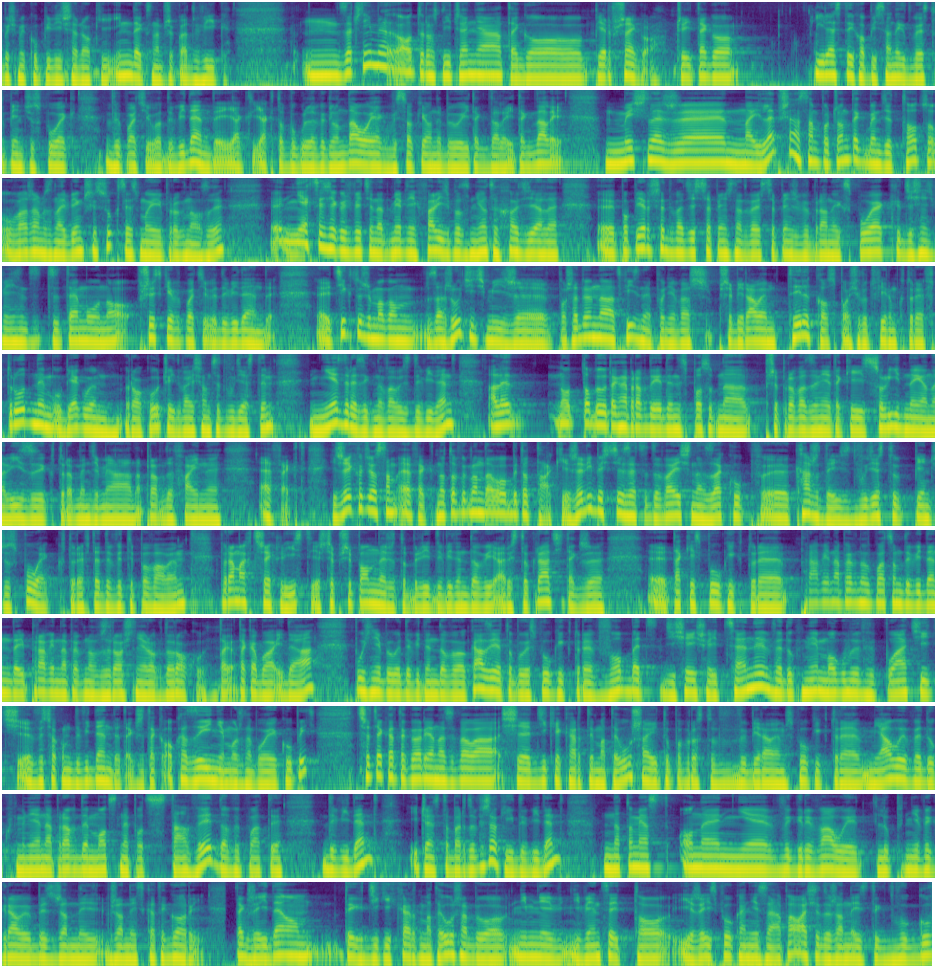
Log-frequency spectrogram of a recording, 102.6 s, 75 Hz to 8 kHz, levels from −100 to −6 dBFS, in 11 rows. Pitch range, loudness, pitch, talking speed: 115-135 Hz, -20 LUFS, 120 Hz, 155 wpm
